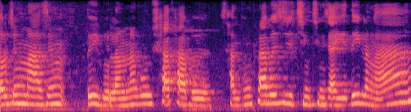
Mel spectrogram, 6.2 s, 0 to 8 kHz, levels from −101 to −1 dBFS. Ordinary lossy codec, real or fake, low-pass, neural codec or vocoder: none; real; none; none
